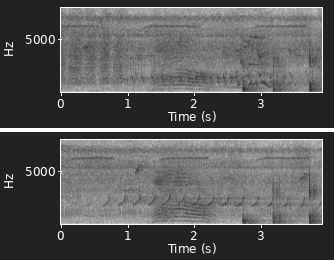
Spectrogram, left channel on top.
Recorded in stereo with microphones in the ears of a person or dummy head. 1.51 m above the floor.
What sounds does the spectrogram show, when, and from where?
1.3 s a cat meowing: 40° right (ahead or behind), 5 m
2.7 s footsteps: 40° right (ahead or behind), 4 m; by 3.8 s 15° right (ahead or behind), 3.5 m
